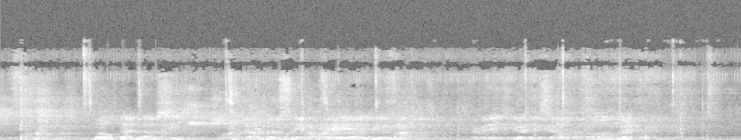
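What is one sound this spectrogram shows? A man talks casually nearby in a large echoing hall.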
